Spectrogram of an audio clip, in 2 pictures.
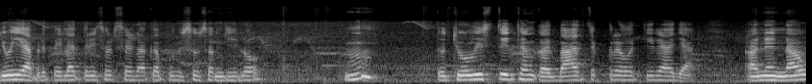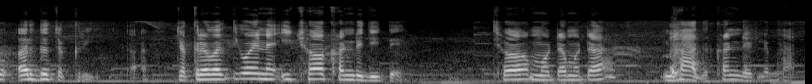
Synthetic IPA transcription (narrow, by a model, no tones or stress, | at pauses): d͡ʒoieapɽ̃epɛɦlat̪ɾisəʈʰsəɽakapuɾʃosəŋɡʱilo | t̪ot͡ʃoʋist̪iʈʰəŋkəɾbaɾt͡ʃəkɾəʋəɾt̪iɾad͡ʒa̰ | ənenəʋəɾd̪ʱət͡ʃəkɾḭ | t͡ʃəkɾəʋəɾt̪iɦoeneʔit͡ʃʰəkʰəɳɖd͡ʒit̪e | t͡ʃʰəmoʈamoʈa | bʱaɡkʰəɳɖeʈlebʱa̰ɡ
